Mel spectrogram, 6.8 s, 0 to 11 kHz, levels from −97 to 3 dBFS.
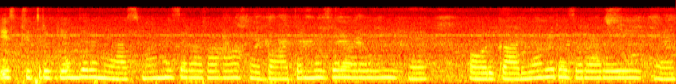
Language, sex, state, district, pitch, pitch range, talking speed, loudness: Hindi, female, Uttar Pradesh, Deoria, 265 Hz, 230-270 Hz, 195 wpm, -14 LUFS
